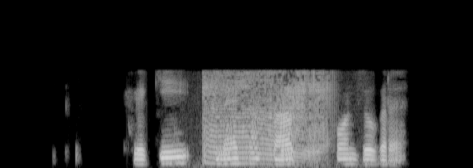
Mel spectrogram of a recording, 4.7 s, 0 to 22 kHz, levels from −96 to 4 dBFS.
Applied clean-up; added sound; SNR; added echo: none; Fart; 1 dB; none.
